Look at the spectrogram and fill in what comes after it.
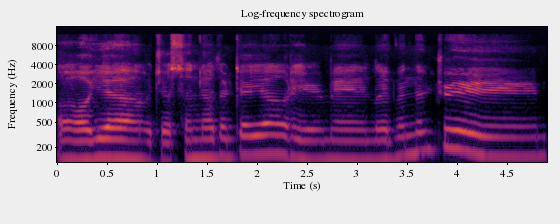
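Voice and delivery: slow, sluggish, low-energy, even, listless drawl. Showing what a sluggish, slow state sounds like, sluggish and slow. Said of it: "your state is being very sluggish and slow".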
